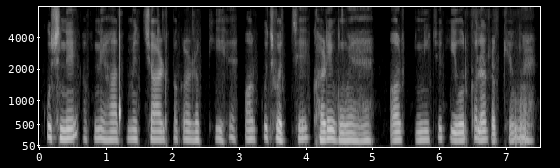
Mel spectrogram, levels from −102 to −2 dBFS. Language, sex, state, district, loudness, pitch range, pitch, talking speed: Hindi, female, Uttar Pradesh, Muzaffarnagar, -35 LUFS, 175-200 Hz, 185 Hz, 185 wpm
